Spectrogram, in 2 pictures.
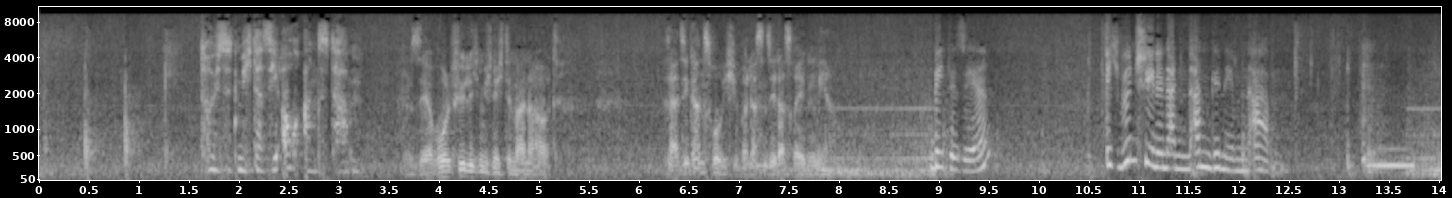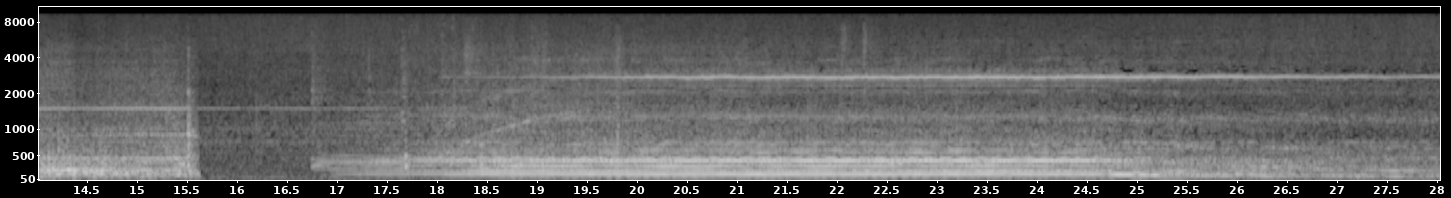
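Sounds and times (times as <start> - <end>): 
speech: 1.7 - 5.4, 6.3 - 8.3, 8.9 - 9.6, 10.7 - 12.6, 13.2 - 13.9
elevator descending: 13.2 - 15.8, 16.4 - 28.0.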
